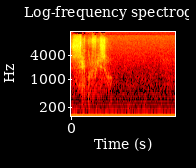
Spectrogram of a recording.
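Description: A man's hushed, whispered words for under a second at the start, then a pause, over a steady low hum.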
